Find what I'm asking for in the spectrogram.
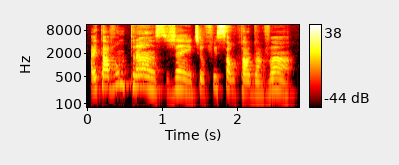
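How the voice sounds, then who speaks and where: A Brazilian woman co-hosting a podcast, telling a funny story in a lively, laughing, theatrical way. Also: mid-range voice, moderate pace, slight background noise. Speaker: podcast co-host. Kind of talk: casual storytelling chat.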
